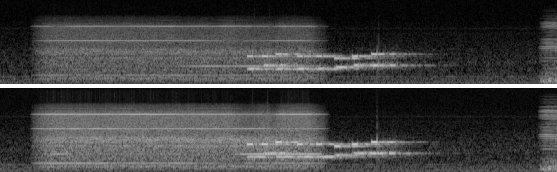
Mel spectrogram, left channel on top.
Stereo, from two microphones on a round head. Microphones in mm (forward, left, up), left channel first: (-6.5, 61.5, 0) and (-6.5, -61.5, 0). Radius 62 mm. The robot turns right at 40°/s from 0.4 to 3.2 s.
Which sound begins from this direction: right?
A phone buzzing, at 2.5 s.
